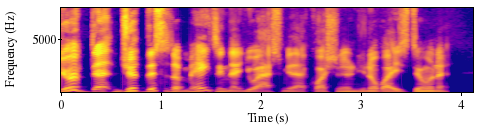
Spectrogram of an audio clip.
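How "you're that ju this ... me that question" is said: condescending, patronizing, pitched-up, buttering-up tone. Imitating someone flattering the questioner: imitating a patronizing tone. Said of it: "he's patronizing Bert right now by going like".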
